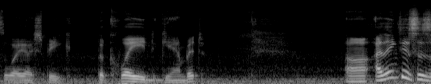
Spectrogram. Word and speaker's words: Quaade: And this is called, I believe it's pronounced the Quade Gambit. Is it Quade or is it two A's? Quaade? Quade Gambit. I'm just going to go with Quade because I'm American and that's the way I speak.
